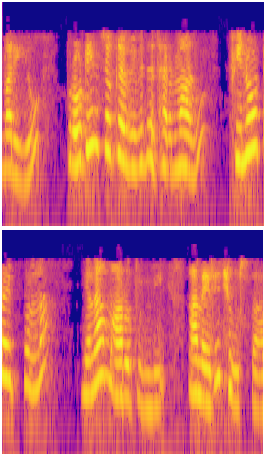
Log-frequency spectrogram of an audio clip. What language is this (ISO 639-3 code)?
tel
